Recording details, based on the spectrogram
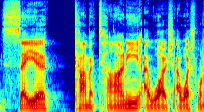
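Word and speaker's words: Saya Kamitani: Pretty recently, I just watched a I had to get the pronunciation right. Seiya Kamatani.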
